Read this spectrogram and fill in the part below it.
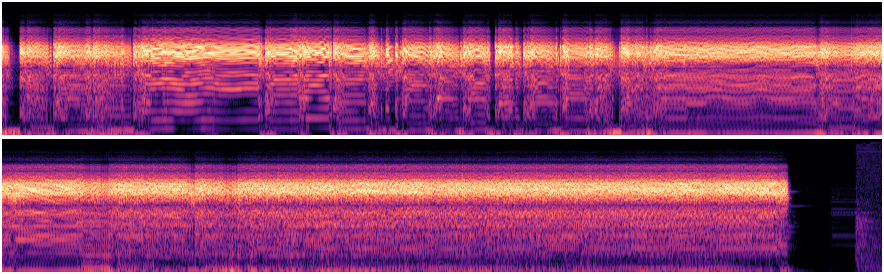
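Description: Heavily distorted electric guitar through an MXR Fullbore Metal pedal with mids scooped and highs boosted, fast chugging riffs that settle into a held chord, then a sudden cut to near silence.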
